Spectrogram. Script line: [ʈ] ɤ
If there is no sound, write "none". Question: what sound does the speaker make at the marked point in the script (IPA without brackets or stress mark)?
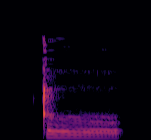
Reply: ʈ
